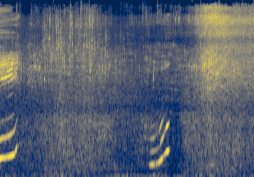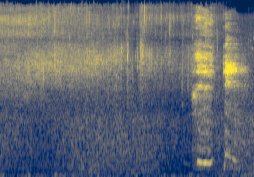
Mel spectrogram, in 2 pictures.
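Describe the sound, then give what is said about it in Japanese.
Fizzy carbonated water is poured onto a towel, giving a soft, steady trickling hiss that runs throughout and swells briefly a few times. “シュワシュワ炭酸水をこのタオルに、”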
